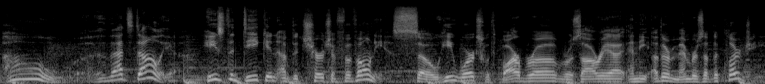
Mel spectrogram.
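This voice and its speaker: A woman's voice: low-pitched, lively intonation, normal speed, few pauses. A woman doing scripted narration and presenting for a program. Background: music.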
